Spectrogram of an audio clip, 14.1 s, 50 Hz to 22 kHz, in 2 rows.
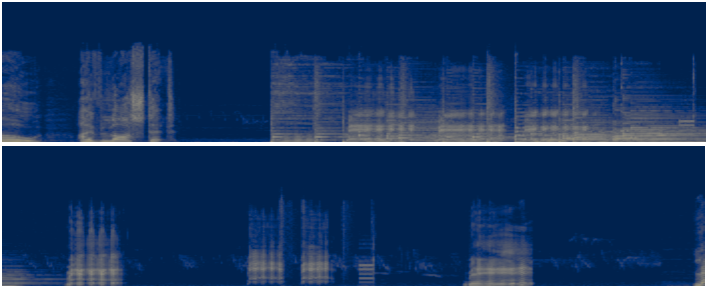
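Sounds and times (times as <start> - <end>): cartoon sheep bleating: 3.4 - 6.0, 7.6 - 8.3, 9.5 - 10.8, 11.6 - 12.4.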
